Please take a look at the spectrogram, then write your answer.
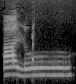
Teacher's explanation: Alu needs to be prolonged for 2 seconds. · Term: madda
